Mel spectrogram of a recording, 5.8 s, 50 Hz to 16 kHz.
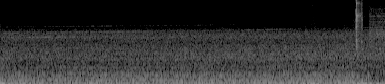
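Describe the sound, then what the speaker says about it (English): Simulated C-130J turboprop engine spinning up in the DCS game, a faint continuous whooshing whine with steady broadband noise and a few brief high clicks near the end, no talking. "So we're going to let the engine spin up."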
